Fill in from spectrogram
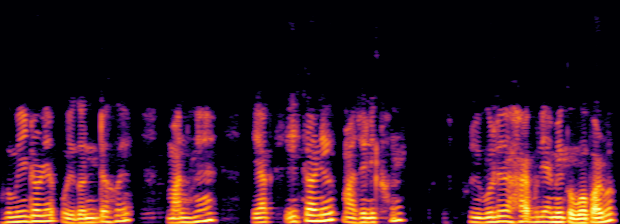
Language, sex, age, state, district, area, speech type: Assamese, female, 60+, Assam, Majuli, urban, spontaneous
